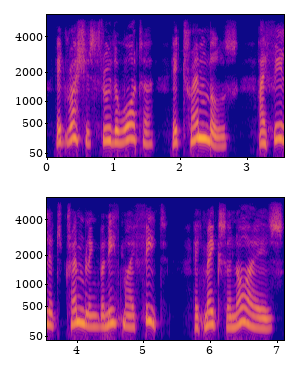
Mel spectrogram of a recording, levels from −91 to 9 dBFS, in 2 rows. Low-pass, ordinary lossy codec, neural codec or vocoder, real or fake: 5.4 kHz; Opus, 64 kbps; none; real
